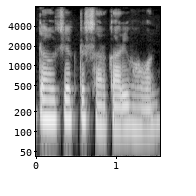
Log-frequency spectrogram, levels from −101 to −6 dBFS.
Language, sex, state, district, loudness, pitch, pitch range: Bengali, male, West Bengal, Jhargram, -21 LUFS, 125 Hz, 120-150 Hz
